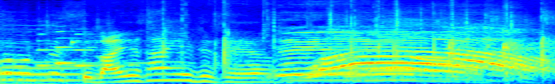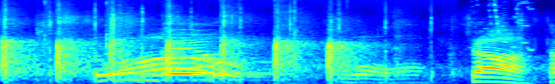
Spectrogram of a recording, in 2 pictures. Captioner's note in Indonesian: tepuk tangan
